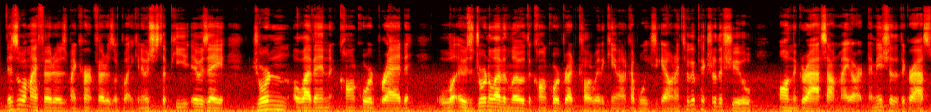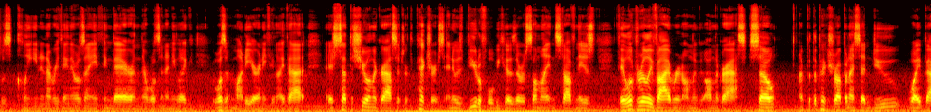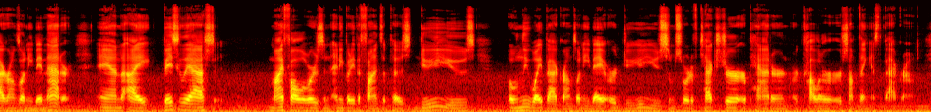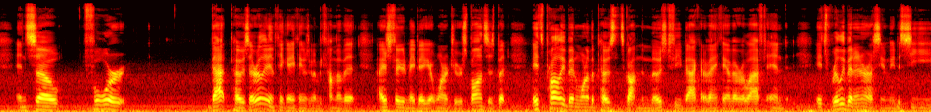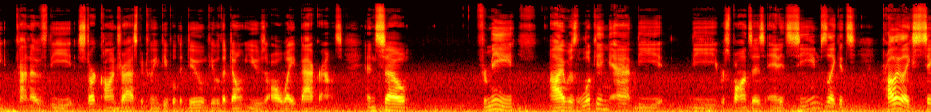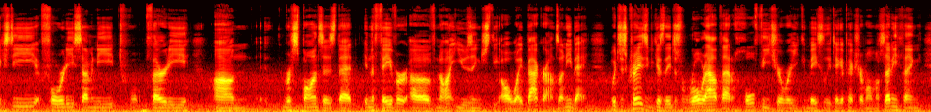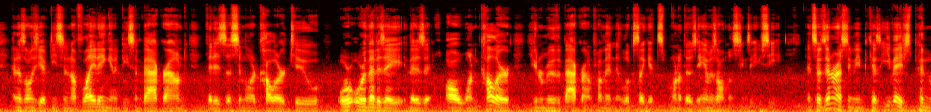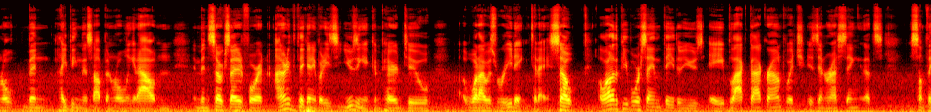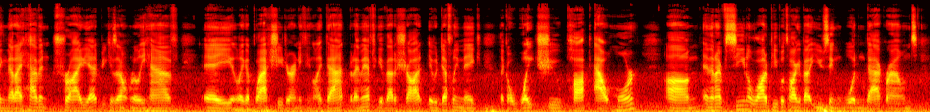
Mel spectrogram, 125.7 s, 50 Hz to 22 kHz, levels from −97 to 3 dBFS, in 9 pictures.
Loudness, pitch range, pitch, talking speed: -26 LUFS, 90-115 Hz, 100 Hz, 220 wpm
